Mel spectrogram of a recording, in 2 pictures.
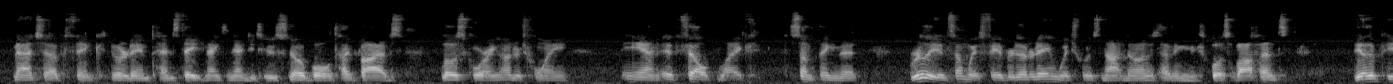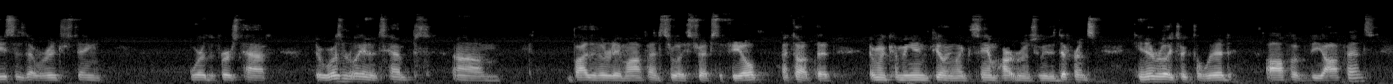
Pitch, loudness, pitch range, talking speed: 105 Hz, -24 LUFS, 100-110 Hz, 190 wpm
